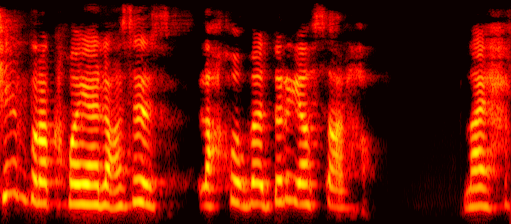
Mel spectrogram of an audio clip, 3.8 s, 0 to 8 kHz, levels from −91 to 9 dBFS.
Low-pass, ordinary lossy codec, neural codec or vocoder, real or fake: none; none; codec, 16 kHz, 2 kbps, X-Codec, WavLM features, trained on Multilingual LibriSpeech; fake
